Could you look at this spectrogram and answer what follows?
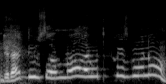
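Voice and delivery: high-pitched mock bewilderment; retold "what did I do?" panic, pitched very high; bewildered protest. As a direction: act out baffled disbelief, voice shooting way up. Retelling bewildered reaction to coach's outburst.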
